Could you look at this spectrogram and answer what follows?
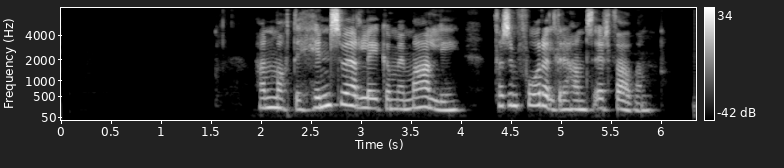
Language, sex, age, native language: Icelandic, female, 20-29, Icelandic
